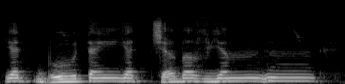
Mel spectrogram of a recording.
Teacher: Notice the bhu is double u going down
